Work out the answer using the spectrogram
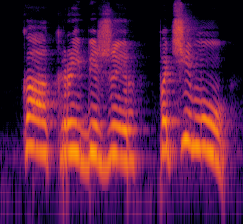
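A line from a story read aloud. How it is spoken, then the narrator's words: Frightened mouse asking. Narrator (Russian): испуганно спрашивает мышка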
